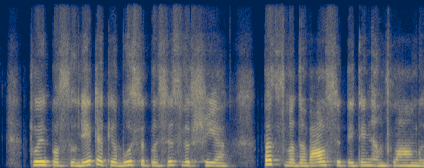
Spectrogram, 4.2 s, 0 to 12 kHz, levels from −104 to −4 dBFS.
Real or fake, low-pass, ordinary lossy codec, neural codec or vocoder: fake; 10.8 kHz; Opus, 16 kbps; codec, 44.1 kHz, 3.4 kbps, Pupu-Codec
